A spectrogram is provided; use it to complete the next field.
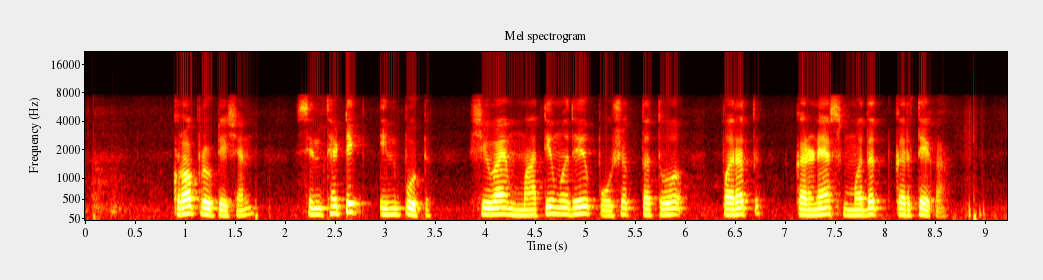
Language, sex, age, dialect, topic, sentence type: Marathi, male, 18-24, Standard Marathi, agriculture, question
